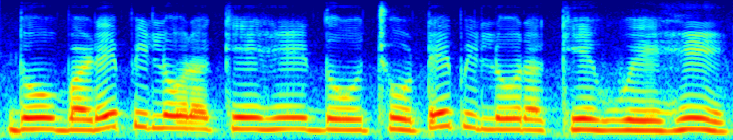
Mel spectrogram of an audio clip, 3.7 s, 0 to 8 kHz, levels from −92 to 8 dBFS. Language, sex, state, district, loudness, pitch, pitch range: Hindi, female, Rajasthan, Jaipur, -11 LUFS, 235 Hz, 225-245 Hz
